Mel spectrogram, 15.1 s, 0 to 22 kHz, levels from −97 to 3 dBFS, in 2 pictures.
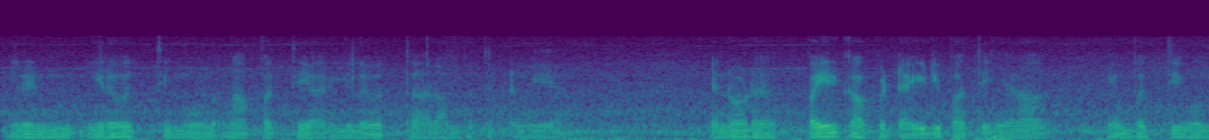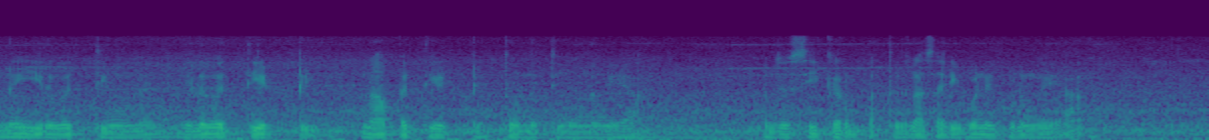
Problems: background sounds at intervals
